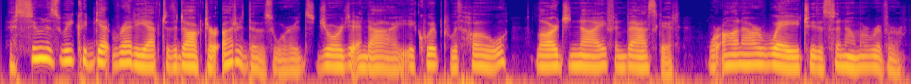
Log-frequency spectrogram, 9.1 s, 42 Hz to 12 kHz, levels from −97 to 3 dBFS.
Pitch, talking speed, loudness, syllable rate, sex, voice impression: 145 Hz, 205 wpm, -18 LUFS, 5.7 syllables/s, female, feminine, adult-like, tensed, powerful, soft, clear, fluent, intellectual, friendly, reassuring, elegant, lively, kind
